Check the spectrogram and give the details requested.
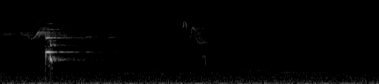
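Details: Golden eagle at a nest camera near a military training ground in Estonia, 13 May 2024, 15:11, giving a brief, harsh, falling yelp, then a thin higher call about a second and a half later, over faint outdoor hiss.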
